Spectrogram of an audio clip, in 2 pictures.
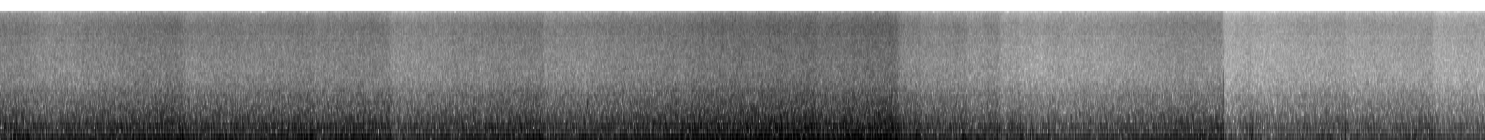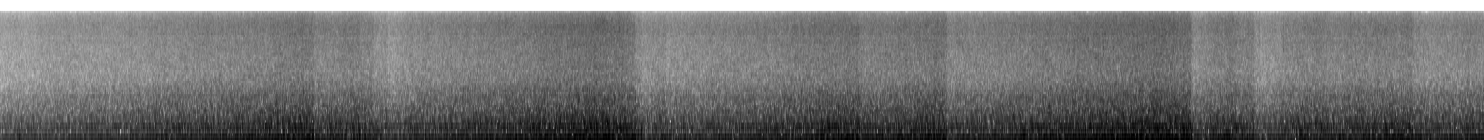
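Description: Wooden river boat's engine running steadily under way, a loud, even drone, with wind and rushing water noise over it. It eases a little in loudness for a few seconds around the middle.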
